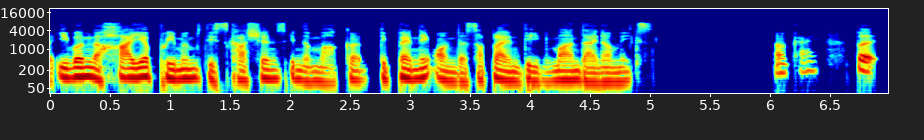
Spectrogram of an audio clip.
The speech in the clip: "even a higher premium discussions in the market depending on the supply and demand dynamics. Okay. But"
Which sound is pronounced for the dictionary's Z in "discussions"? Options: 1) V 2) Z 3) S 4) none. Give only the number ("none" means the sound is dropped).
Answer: 3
